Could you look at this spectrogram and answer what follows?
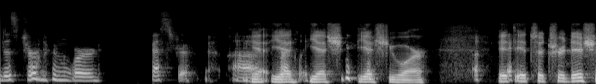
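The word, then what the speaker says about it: Festschrift: So I'd like to know, am I pronouncing this German word festri?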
